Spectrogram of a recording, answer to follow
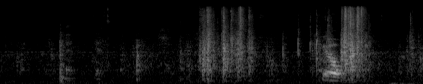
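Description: Faint clicks and rustling, then a short breathy burst about two seconds in and a child's voice sliding down in pitch near the end, a wordless vocal reaction while chewing sour bubble gum.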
